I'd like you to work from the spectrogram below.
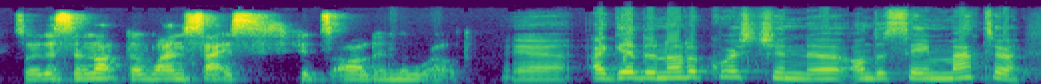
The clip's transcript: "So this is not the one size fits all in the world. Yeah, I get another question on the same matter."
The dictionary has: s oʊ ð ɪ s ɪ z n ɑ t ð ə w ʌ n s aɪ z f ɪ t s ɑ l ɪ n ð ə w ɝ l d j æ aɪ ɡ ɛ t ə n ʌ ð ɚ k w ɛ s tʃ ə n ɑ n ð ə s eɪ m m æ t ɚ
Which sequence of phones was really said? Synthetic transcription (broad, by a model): s oʊ ð ɪ s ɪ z n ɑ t ð ə w ʌ n s aɪ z f ɪ t s ɑ l ɪ n ð ə w ɝ l d j æ aɪ ɡ ɛ t ə n ʌ ð ɚ k w ɛ s tʃ ə n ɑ n ð ə s eɪ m m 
